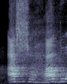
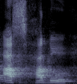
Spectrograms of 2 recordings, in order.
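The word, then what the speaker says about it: أشهد: আল্লাহু আকবার, আল্লাহু আকবার, আশহাদু আল্লা ইলাহা ইল্লাল্লাহ, আশহাদু আন্না মুহাম্মাদুর রাসূলুল্লাহ। এইখানে আশহাদু আমি সাক্ষ্য দিতেছি, এইখানে সে তার উচ্চারণ হয়ে যায় আসহাদু, শিনের জায়গায় সিন হয়ে যায়।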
